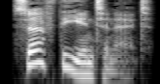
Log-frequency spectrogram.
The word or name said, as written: Surf the Internet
